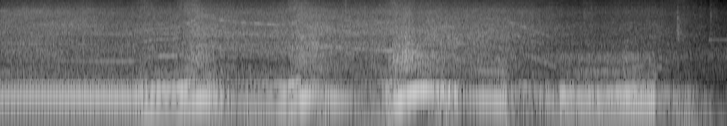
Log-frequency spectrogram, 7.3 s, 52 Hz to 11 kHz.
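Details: 2018 Nissan GT-R of about 1000hp, first start after replacing the injectors and possibly flood-damaged: several quick blips from a smooth idle climb and fall cleanly with no stumble, miss or knock; revs freely and healthily.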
